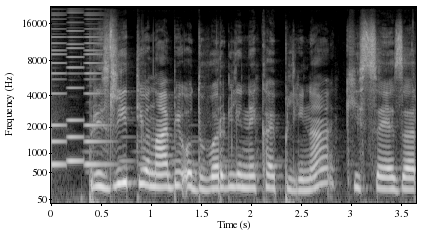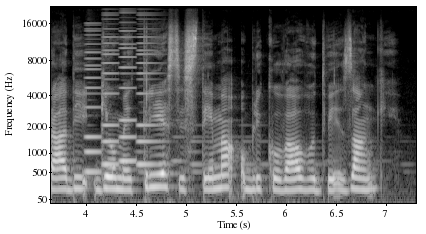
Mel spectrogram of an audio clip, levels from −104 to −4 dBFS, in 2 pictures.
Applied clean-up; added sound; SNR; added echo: none; Ringtone; 10 dB; none.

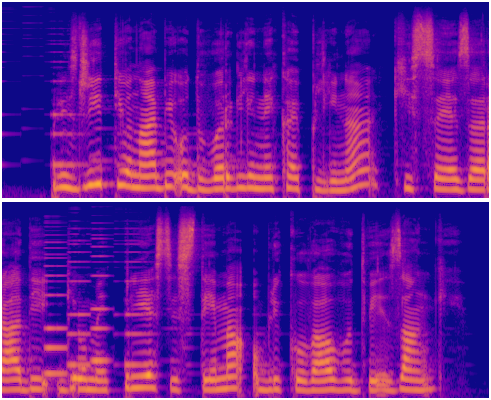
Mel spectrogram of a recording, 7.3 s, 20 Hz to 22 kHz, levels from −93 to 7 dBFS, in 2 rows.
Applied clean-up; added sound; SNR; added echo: neural mask model RNNoise.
